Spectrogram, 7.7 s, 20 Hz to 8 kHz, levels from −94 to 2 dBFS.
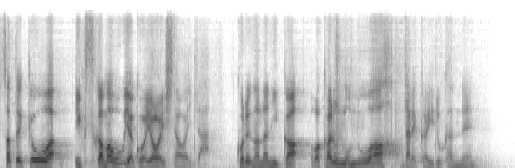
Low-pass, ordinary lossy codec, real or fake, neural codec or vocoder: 7.2 kHz; none; fake; codec, 16 kHz, about 1 kbps, DyCAST, with the encoder's durations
